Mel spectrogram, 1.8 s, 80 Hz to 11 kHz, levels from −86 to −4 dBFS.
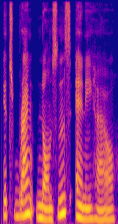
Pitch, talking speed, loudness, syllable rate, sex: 175 Hz, 135 wpm, -15 LUFS, 4.9 syllables/s, female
